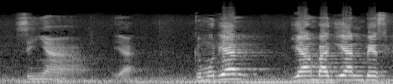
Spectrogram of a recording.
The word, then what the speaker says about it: signal: ini untuk mengelola signal tulisannya signal tapi dibacanya sinyal ya kemudian yang bagian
